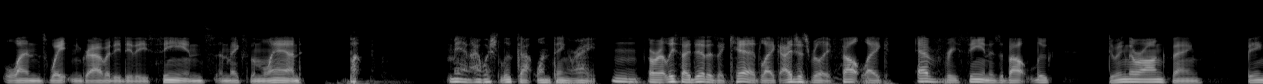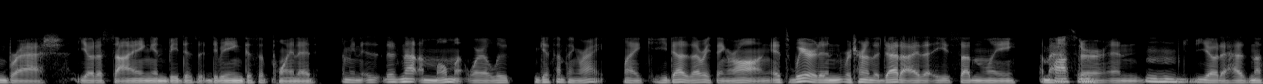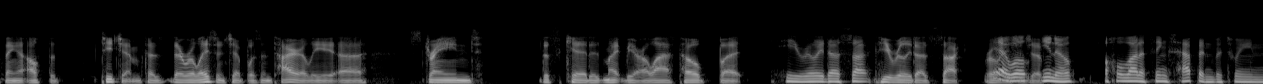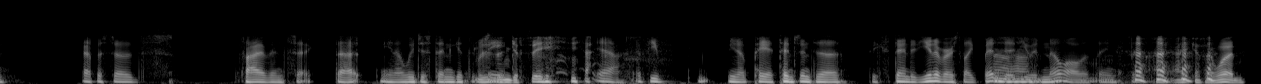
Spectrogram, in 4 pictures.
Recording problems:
muffled; very; fading above 3.5 kHz

